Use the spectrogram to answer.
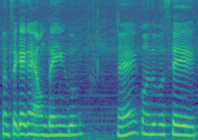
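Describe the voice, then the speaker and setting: A Brazilian woman, a journalist guest in a relaxed podcast chat. Her voice is mellow and warm, and she talks in a playful, expressive way with little jokes along the way. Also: mid-range voice, moderate pace. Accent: Brazilian Portuguese.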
